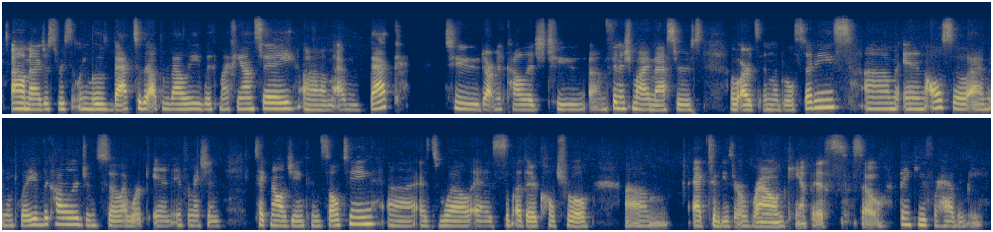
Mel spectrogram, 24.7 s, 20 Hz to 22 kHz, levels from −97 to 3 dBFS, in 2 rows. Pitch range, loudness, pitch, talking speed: 175-205 Hz, -24 LUFS, 185 Hz, 155 wpm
